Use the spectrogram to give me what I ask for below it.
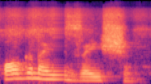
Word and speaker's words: organization: So what is more important in this word are the 2 syllables. One is or, and the other is they. Now, the sorry, uh, the mark at the bottom is called as secondary accent, and the mark at the top is called the primary accent.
